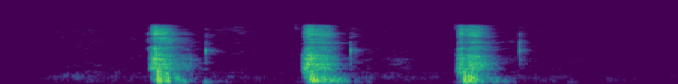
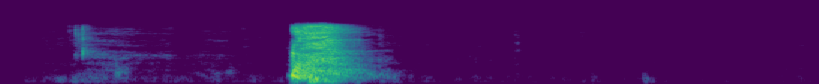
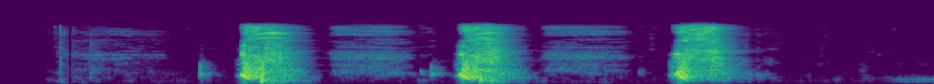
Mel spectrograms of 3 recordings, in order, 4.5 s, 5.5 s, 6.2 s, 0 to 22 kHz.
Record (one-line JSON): {"exhalation_length": "4.5 s", "exhalation_amplitude": 21969, "exhalation_signal_mean_std_ratio": 0.25, "cough_length": "5.5 s", "cough_amplitude": 27297, "cough_signal_mean_std_ratio": 0.2, "three_cough_length": "6.2 s", "three_cough_amplitude": 27534, "three_cough_signal_mean_std_ratio": 0.32, "survey_phase": "alpha (2021-03-01 to 2021-08-12)", "age": "45-64", "gender": "Male", "wearing_mask": "No", "symptom_none": true, "smoker_status": "Never smoked", "respiratory_condition_asthma": false, "respiratory_condition_other": false, "recruitment_source": "Test and Trace", "submission_delay": "0 days", "covid_test_result": "Negative", "covid_test_method": "LFT"}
